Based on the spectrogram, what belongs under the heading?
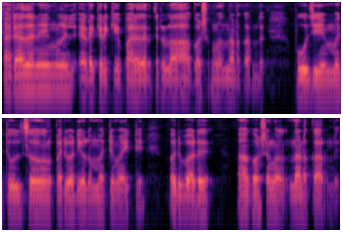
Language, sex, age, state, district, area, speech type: Malayalam, male, 60+, Kerala, Palakkad, rural, spontaneous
